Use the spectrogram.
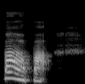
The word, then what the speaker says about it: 爸爸: Jadi B baca P ya. Terus masukin nadanya nada berapa? Nada 4 ya gitu ya. Papa.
